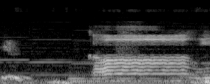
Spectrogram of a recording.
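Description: Singing in a chant-like style: after a quieter start, a long note is held steady from about a second in.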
